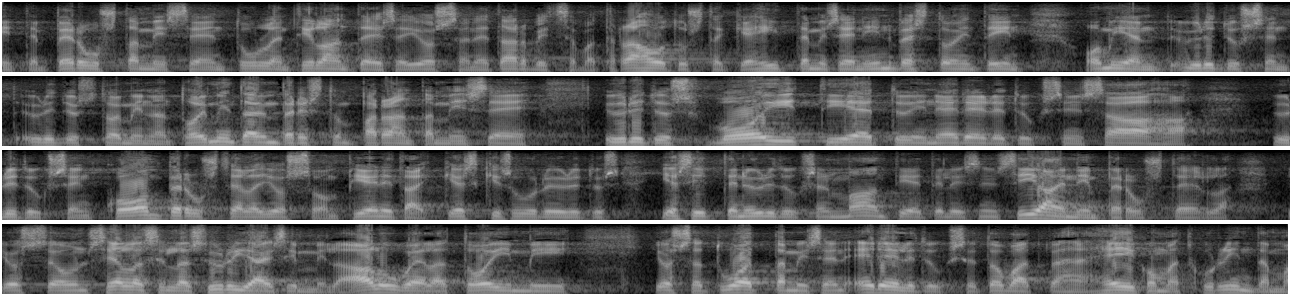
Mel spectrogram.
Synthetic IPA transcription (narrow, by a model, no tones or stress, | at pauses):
iːt̪ːemperust̪ɑmiseːnt̪ulːent̪ilɑnt̪eisejosːɑnet̪ɑrʋit̪seʋɑ̰t̪rɑhot̪ust̪ɑkehit̪ːæmiseːninʋest̪oint̪iːn | ʔo̰mienyrit̪yksenyrit̪yst̪oiminːɑnt̪oimint̪ɑympærist̪ømpɑrɑnt̪ɑmiseː | yrit̪ysʋoit̪iɛt̪yinedelːˑyt̪yksinsɑːhɑ | yrit̪ykseŋkoːmperust̪eːlːɑjosːeo̰mpienit̪ɑikkeskisuːriyrit̪ys | jɑsit̪ːenyrit̪yksemmɑːnt̪iet̪elːˑisinsiɑinːimperust̪eilːɑ̰ | josseonselːɑsilːɑsyrjæisimːilːæ̰ɑluʋeilːˑɑt̪oimiː | josːɑt̪uot̪ːɑmisenʔedelːˑit̪ykset̪oʋɑt̪ʋæhæheikomːɑt̪kurint̪ɑm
